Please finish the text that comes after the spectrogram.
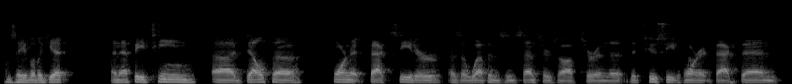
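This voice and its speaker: Deep, mellow American man, slightly muffled. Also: level tone, normal speed. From United States. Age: 50s. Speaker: podcast guest, military veteran. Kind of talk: conversational interview, recounting. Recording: slightly dull, lo-fi audio.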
